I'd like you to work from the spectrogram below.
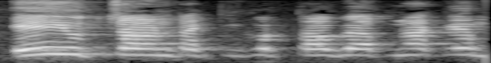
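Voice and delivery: ordinary talk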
